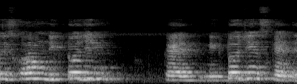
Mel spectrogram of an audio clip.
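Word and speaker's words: pnictogens: जब नाइट्रोजन family की हम बात करेंगे तो इसको हम निक्टोजीन्स कहते हैं, निक्टोजीन्स, ठीक है। यहाँ पे पी जो साइलेंट है, निक्टोजीन्स कहते हैं।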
